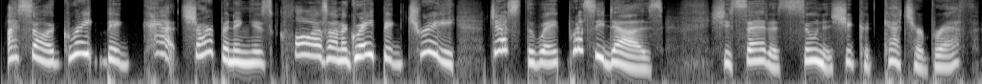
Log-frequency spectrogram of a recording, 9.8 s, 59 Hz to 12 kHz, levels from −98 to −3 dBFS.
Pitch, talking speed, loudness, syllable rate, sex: 260 Hz, 175 wpm, -18 LUFS, 3.7 syllables/s, female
